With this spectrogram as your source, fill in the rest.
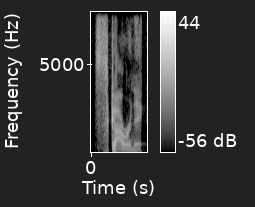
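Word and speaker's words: Skowronek: Matt Grissom says, Skaronik. That's how you pronounce the Rams wide receiver's last name.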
